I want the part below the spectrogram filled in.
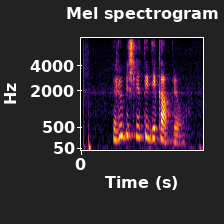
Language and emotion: Russian, neutral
